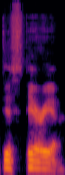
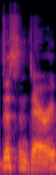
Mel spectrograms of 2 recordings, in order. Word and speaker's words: dysentery: I want to die from dysteria. It's pronounced dysentery, but okay.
